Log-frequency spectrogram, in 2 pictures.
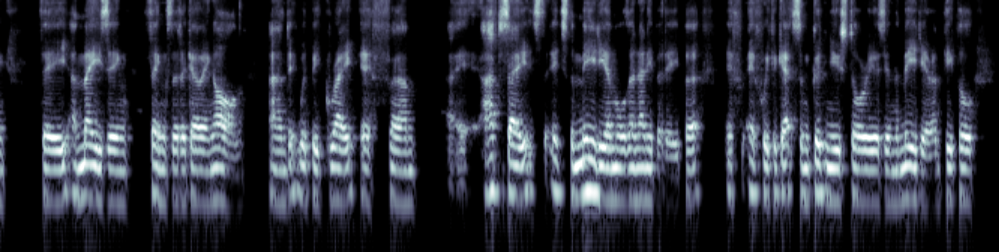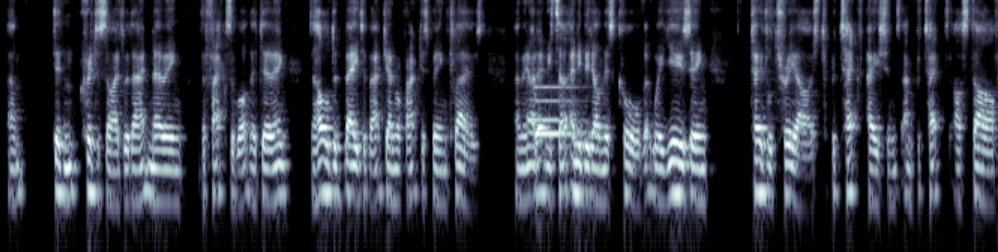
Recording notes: this recorded webinar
